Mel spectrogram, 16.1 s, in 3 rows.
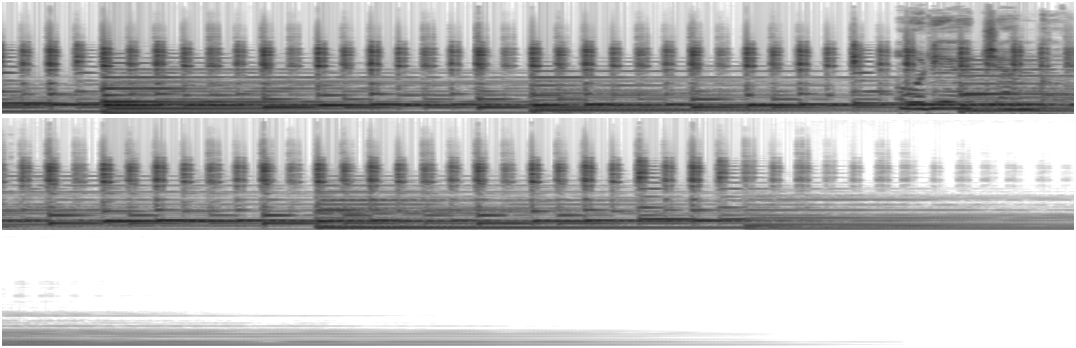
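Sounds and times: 
corporate minimal uplifting music: 0:00.0 - 0:10.6.

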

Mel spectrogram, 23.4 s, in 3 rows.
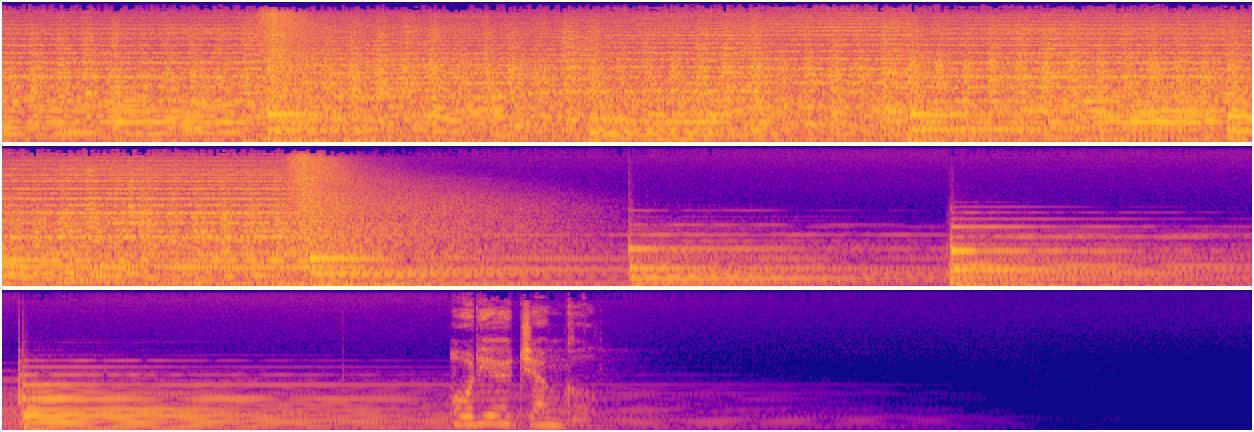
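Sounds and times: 
epic music: 0:00.0 - 0:17.8.

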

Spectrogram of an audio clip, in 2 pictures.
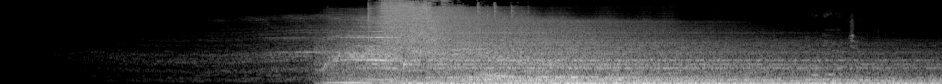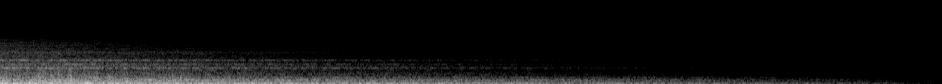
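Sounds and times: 
cinematic horror music: 0:02.4 - 0:12.0.

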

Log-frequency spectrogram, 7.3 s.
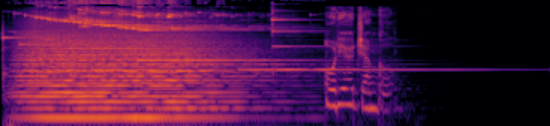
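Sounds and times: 
short orchestra chord logo: 0:00.0 - 0:04.3.

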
